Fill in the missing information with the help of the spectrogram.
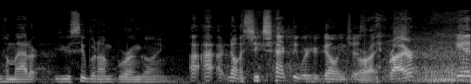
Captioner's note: laughter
